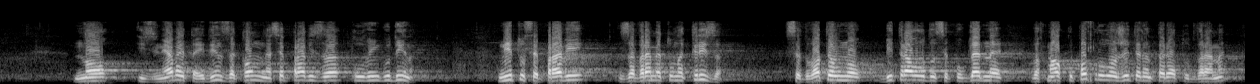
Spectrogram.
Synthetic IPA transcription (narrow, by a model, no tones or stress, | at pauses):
noizvinʲjavəjt̪ɛɛd̪inzɐkɔnːɛsɛpɾavizɐpolˠovinɡod̪inə | nit̪ʊsɛpɾavizɐvɾɛmɛt̪onɐkɾizə̰ | slɛd̪ovat̪ɛlˠnobit̪ɾʲabɐlˠod̪ɐsɛpoɡlɛd̪nɛvɐfmalˠkopɔpɾod̪ɐlˠʒit̪ɛlɛnpɛɾiɔt̪od̪vɾɛmɛ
